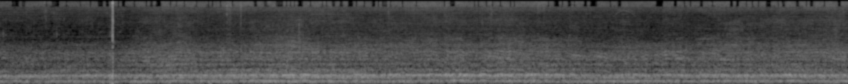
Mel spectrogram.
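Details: Iberian honey bees (Apis mellifera iberica) outside a Langstroth hive west of Roquetes, South Tarragona, Catalonia, Spain, near Els Ports National Park: a dense, steady droning hum of many bees, unbroken throughout, with one sharp click early on.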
